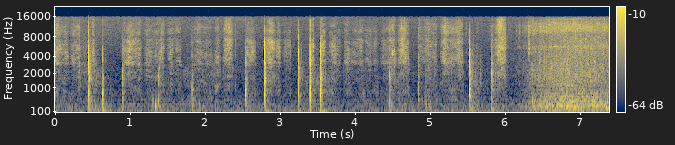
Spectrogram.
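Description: Chalk or a marker writing on a board during a mathematics lecture, a series of faint, crisp taps and short strokes in an irregular rhythm, quiet and somewhat distant, followed by a soft steady rustle, with no speech.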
